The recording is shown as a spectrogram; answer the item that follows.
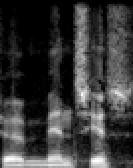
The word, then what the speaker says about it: Mencius: In the book, you tell this anecdote about the Chinese sage Mencius. Did I pronounce that correctly? – Mm-hmm.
